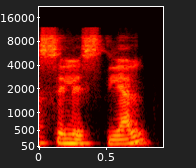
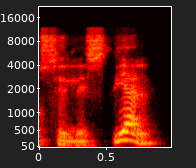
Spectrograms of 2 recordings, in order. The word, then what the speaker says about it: celestial: lo menos en Brasil en Brasil No la vamos a pronunciar como celestial sino como Celestia o sea como cambiar esta e esta u esta L por una u aparece también esta otra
